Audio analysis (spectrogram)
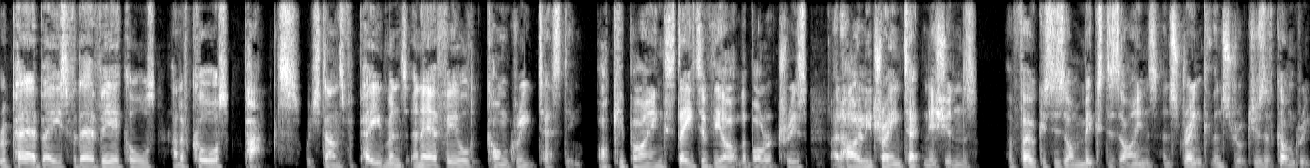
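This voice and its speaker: A somewhat breathy man at a medium pitch, fairly quick in pace with ordinary pitch variation, in a dry, close recording with no echo and a silent, very clean background. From English Midlands. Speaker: concrete industry video host. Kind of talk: vlog narration and interview.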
